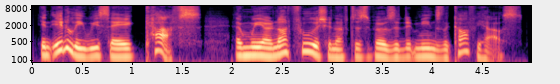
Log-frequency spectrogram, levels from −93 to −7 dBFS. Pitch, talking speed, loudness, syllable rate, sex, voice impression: 155 Hz, 240 wpm, -17 LUFS, 6.6 syllables/s, male, very masculine, middle-aged, slightly thick, tensed, slightly powerful, bright, slightly soft, clear, fluent, slightly raspy, cool, intellectual, very refreshing, sincere, calm, slightly mature, very friendly, very reassuring, slightly unique, slightly elegant, wild, sweet, lively, kind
